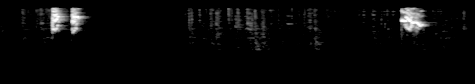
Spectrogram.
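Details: Two quick, shrill chirps, then a longer, harsher squawky chirp a few seconds later, from pet Rosy-faced lovebirds, several of which were chirping well on this day. Faint chatter sits between the calls.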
